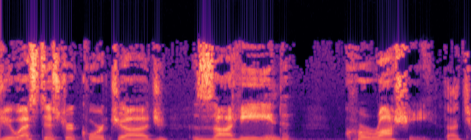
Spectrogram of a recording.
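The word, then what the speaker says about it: Quraishi: say is he's us District Court Judge zahed karashi that's right judge karashi okay and that is spelled qu r a i s h i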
